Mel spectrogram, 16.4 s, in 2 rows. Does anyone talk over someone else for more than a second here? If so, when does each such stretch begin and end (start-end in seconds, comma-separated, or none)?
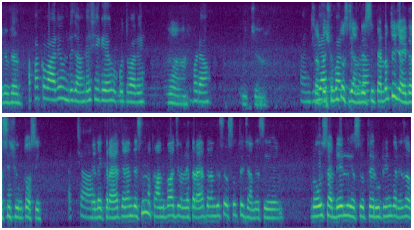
6.2-8.4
